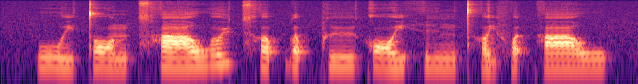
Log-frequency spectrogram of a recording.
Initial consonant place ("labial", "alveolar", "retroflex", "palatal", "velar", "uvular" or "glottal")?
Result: palatal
